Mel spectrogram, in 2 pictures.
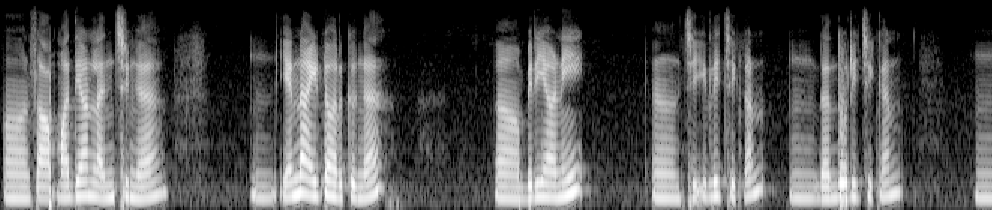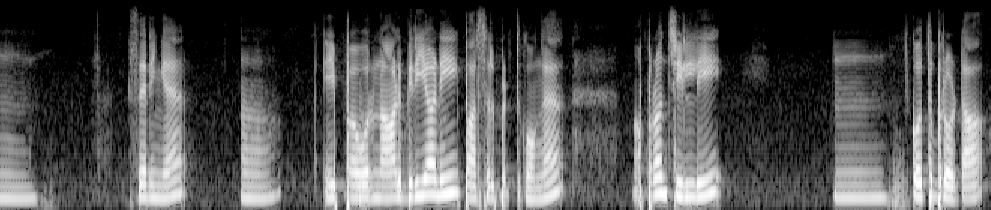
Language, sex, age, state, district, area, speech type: Tamil, female, 45-60, Tamil Nadu, Namakkal, rural, spontaneous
